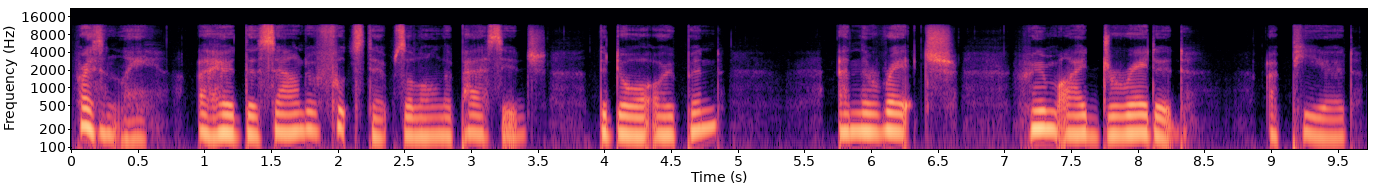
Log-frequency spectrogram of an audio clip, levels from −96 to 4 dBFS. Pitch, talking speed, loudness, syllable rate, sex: 170 Hz, 125 wpm, -19 LUFS, 4.5 syllables/s, female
